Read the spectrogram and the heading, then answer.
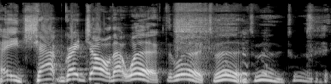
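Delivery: very high, ringing, echo-like voice, repeated. Voicing a distant character calling through a tunnel: voice with an echo. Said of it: "like a little bit of an echo".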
